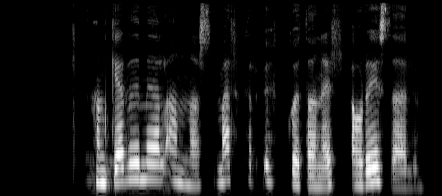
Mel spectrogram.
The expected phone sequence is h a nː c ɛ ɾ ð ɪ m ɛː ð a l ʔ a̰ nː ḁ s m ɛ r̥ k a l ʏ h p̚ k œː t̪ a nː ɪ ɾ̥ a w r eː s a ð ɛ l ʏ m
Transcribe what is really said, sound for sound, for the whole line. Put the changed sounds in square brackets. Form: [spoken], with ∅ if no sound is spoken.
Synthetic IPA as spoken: h a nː c ɛ ɾ ð ɪ m ɛː ð a l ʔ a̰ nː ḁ s m ɛ r̥ k a [ɾ] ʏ h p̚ k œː t̪ a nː ɪ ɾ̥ a w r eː s a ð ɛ l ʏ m

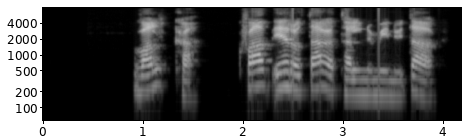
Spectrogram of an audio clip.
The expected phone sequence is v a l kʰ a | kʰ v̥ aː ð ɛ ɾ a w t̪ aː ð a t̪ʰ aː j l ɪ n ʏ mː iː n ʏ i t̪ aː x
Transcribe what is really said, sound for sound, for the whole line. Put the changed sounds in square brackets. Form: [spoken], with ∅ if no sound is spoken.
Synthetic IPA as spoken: v a l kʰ a | kʰ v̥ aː ð ɛ ɾ a w t̪ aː [ɣ] a t̪ʰ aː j l ɪ n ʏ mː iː n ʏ i t̪ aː x

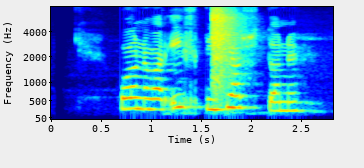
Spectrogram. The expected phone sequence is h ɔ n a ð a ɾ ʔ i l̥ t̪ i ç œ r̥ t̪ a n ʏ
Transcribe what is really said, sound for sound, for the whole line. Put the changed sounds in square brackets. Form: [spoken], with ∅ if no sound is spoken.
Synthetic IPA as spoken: h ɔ n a [v] a ɾ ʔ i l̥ t̪ i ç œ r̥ t̪ a n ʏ

